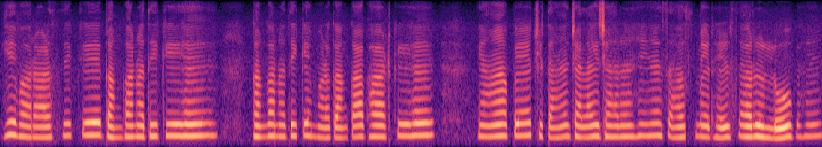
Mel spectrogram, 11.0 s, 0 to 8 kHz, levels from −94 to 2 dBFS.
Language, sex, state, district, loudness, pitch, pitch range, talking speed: Hindi, female, Uttar Pradesh, Varanasi, -16 LUFS, 225 Hz, 220-240 Hz, 145 wpm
